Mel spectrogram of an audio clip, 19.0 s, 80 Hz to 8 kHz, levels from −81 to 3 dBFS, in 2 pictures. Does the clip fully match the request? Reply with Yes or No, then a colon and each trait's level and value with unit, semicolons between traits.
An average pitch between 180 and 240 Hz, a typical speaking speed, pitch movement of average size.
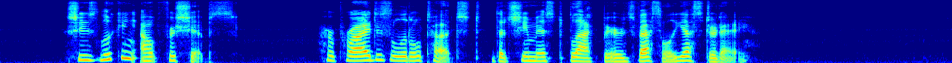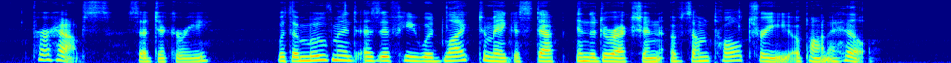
No: medium, 185 Hz; slow, 130 wpm; average, 3.1 semitones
